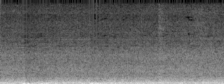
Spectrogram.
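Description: Low, uneven background rumble with no speech.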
